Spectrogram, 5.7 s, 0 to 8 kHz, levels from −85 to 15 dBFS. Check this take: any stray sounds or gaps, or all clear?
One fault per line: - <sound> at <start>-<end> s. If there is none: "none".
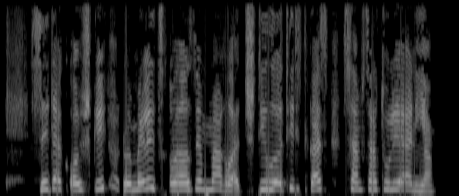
none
